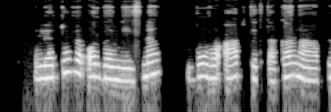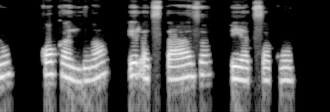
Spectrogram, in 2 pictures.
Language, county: Lithuanian, Vilnius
